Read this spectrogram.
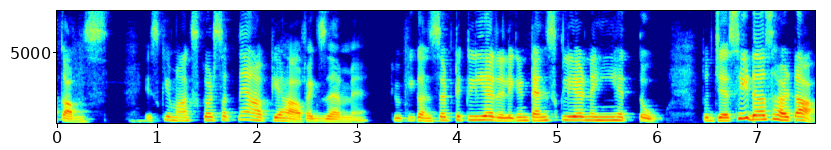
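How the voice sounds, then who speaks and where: A woman's voice: a little high, a little mellow. Woman teaching grammar. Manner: asks questions then answers them herself; reads English sentences slowly and clearly. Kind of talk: grammar lesson.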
